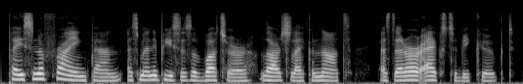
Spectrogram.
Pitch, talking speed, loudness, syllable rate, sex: 190 Hz, 240 wpm, -17 LUFS, 6.2 syllables/s, female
